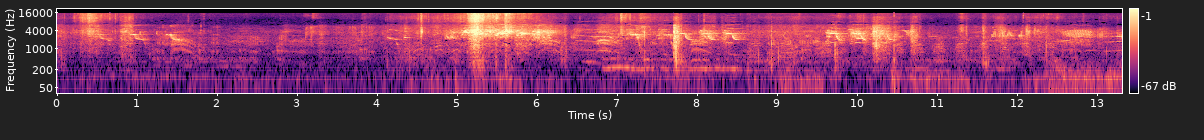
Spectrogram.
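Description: Birds chirping, with many short, high chirps, and a louder burst of noise about five seconds in.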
